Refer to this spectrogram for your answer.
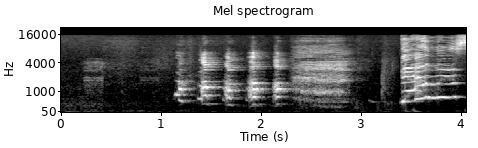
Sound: laughs

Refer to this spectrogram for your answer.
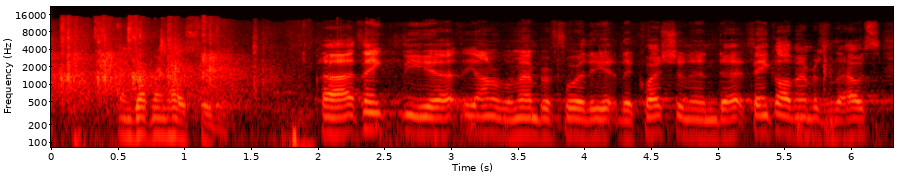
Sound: some Applause

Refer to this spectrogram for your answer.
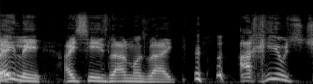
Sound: Martha chuckles

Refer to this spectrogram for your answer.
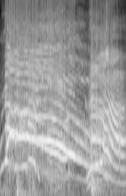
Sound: group screaming

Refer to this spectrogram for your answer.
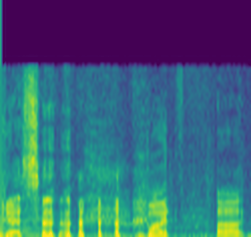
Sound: both men laughing

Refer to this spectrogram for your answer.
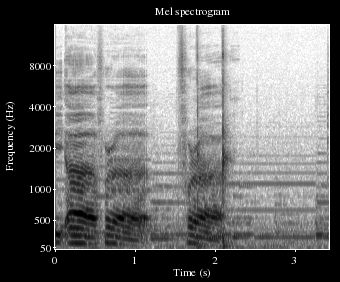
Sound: snaps

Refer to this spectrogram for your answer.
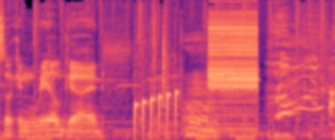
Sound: buzzer

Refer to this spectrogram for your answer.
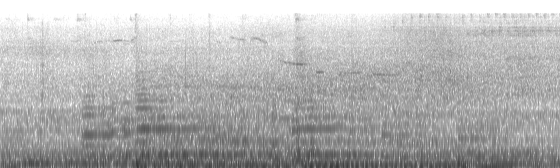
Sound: sound of guided bus passing

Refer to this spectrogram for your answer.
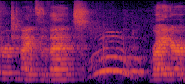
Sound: audience cheering

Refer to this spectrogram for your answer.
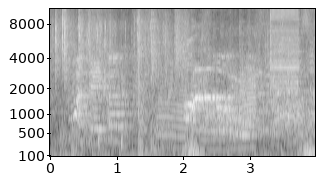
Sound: loud chattering

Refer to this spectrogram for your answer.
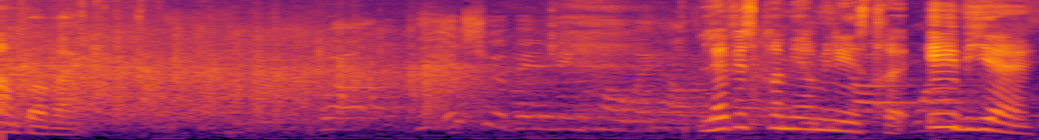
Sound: applause

